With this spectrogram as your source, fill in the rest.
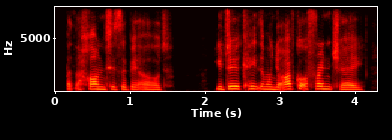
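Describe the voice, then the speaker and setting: A woman speaks in a southern English accent with monotone, flat intonation. The sound is dry and close with no echo, on a very clean recording with a silent background. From southern England. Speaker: true crime YouTuber. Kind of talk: live stream chat reading viewer comments. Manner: casual, halting with many fillers.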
